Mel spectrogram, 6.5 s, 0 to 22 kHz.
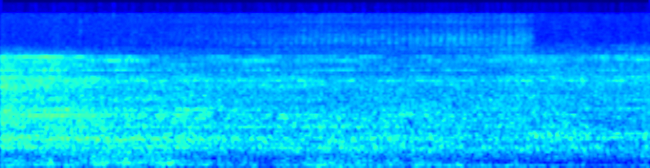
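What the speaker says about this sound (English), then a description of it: "And a 747 landing on Polderbaan" Boeing 747 landing on the Polderbaan runway at Amsterdam Schiphol Airport, a steady, broad jet engine roar held at an even level throughout, distant and unbroken with no voices.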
